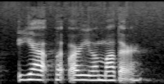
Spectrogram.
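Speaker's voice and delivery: ordinary talk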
